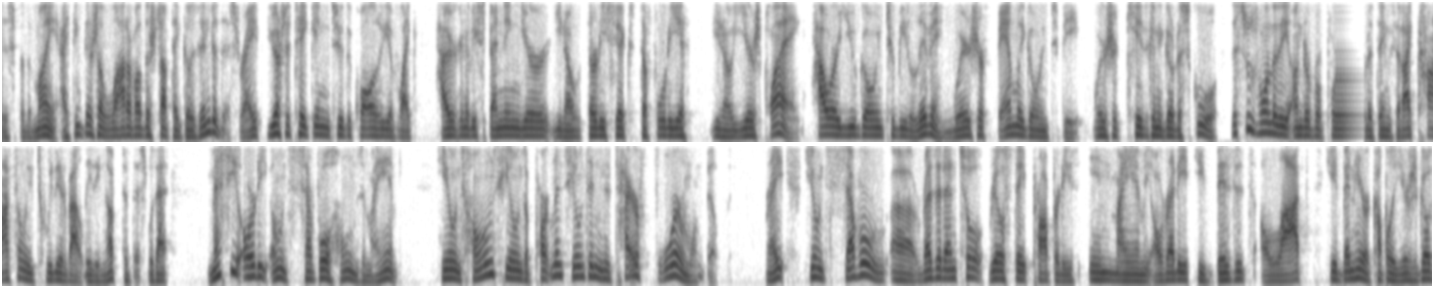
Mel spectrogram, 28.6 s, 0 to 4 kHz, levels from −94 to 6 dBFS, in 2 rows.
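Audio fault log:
13.34–13.64 s, call audio freeze: after "was one of the", a fading buzz fills 0.28 s before "things that I constantly" resumes intact, likely from delayed packets emptying the jitter buffer.
15.73–17.91 s, jitter buffer speed-up: after "about leading up to", speech hurries at 113% speed with unchanged pitch as the buffer trims repeated pitch periods, roughly a third of a second in all.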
